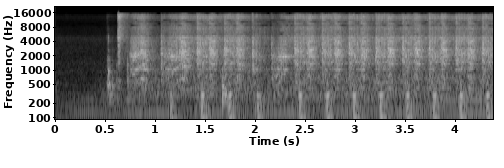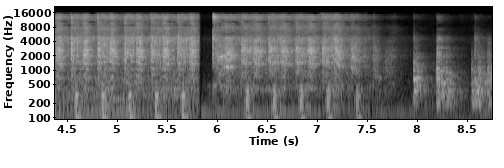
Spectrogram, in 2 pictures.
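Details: ATV crank-no-start diagnosis with starting fluid sprayed, choke off, throttle wide open: steady cranking at roughly four strokes a second, never firing or catching; no change, cranks but won't start.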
